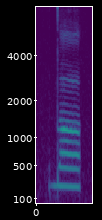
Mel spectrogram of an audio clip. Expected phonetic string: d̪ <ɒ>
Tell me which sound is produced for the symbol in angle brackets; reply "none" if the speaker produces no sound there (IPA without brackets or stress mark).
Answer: ʌ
